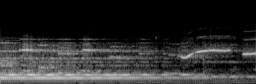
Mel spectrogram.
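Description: A person whistles a sustained, wavering tune, fairly close and clear, with a rising slide near the end and a steady background hum.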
